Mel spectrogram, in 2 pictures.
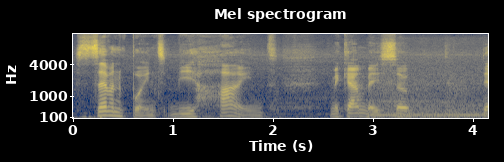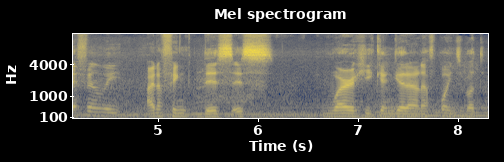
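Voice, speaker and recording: A man's voice: medium pitch, a little slow, noisy background. Chatty male sim racing commentator. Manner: relaxed, chatty, reads viewer messages. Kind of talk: live race commentary.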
